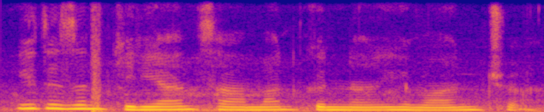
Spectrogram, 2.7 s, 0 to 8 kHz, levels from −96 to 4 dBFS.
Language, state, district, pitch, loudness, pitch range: Kashmiri, Punjab, Kapurthala, 195 Hz, -13 LUFS, 185-210 Hz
